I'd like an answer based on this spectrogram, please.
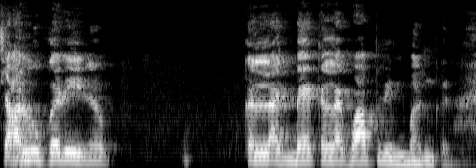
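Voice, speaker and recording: This is a man speaking. He uses ordinary pitch variation. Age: 60s. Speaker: loyal customer. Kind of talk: interview answer.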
